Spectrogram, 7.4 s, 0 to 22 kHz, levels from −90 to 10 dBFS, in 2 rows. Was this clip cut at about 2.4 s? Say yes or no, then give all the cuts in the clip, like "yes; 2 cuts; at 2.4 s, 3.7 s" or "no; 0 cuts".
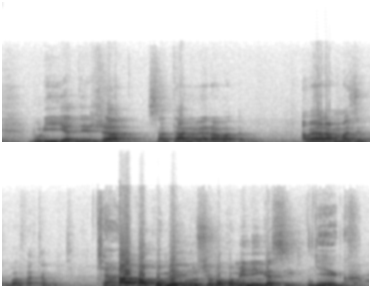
no; 1 cut; at 4.9 s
